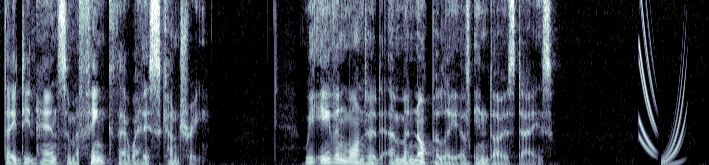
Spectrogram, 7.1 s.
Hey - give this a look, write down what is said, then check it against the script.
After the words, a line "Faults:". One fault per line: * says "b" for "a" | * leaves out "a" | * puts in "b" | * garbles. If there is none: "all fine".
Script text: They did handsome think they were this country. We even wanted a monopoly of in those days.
They did handsome think they were this country. We even wanted a monopoly of in those days.
Faults:
all fine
